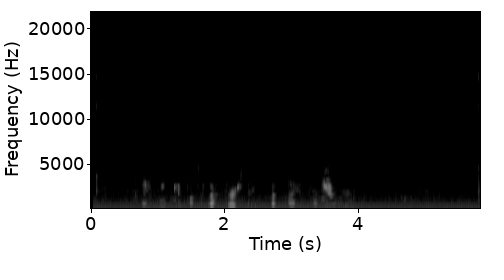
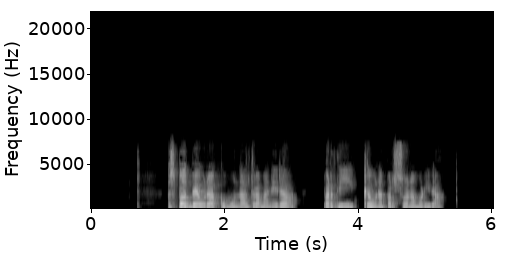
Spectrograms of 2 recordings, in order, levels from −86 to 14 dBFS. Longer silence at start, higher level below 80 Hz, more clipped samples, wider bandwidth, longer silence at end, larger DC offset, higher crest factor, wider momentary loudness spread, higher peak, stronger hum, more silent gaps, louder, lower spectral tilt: second, 0.05 s vs 1.15 s; second, under -90 dBFS vs -64 dBFS; neither; first, 15.5 kHz vs 7.8 kHz; second, 0 s vs 0.75 s; neither; about the same, 24 dB vs 20 dB; first, 21 LU vs 13 LU; second, -32 dBFS vs -2 dBFS; neither; second, none vs 3.23-3.49 s, 4.04-4.09 s; second, -51 LUFS vs -21 LUFS; second, -2.5 dB/octave vs -5.5 dB/octave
